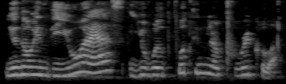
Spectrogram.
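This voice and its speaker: A native Spanish-speaking woman with a Latin American accent discusses ideas in halting non-native English with a husky voice, searching for words. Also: on the high side, dark tone, a little hiss or hum. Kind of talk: spoken discussion.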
